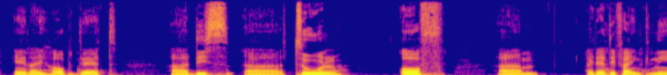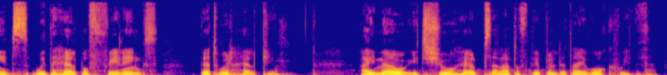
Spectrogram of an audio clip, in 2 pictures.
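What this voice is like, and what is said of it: Choppy voice, recovering from cold. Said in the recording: “My voice is a little bit choppy today. I'm recovering from being a little bit cold”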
